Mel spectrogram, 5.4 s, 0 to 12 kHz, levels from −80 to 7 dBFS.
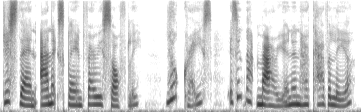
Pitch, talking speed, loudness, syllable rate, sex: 245 Hz, 155 wpm, -22 LUFS, 5.1 syllables/s, female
